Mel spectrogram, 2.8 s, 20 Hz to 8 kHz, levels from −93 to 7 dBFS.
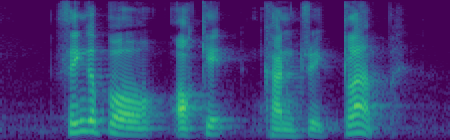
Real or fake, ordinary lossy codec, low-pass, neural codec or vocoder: real; none; none; none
